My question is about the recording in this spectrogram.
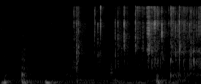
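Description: Foil Core 2020 booster pack wrapper crinkling and tearing as hands work it open. Faint crackles start under a second in and grow busier toward the end.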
